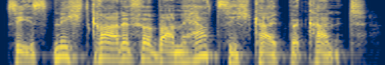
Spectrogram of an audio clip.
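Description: Narrator voicing a cold ice dragon, hissing, sarcastic, sharp-edged storybook voice. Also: medium pitch, expressive, normal speed, no room sound, clean studio sound. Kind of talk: audiobook character voice.

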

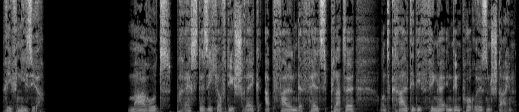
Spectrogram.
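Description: Male narrator, low and husky, measured audiobook reading, dry close sound. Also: dry recording. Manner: slow, measured storytelling.

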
